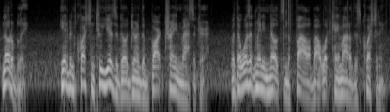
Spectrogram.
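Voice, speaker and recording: A man's voice: low voice, big pitch swings, fairly quick, a little mellow, a little hiss or hum. A man narrating a scripted crime audio drama as its storyteller.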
